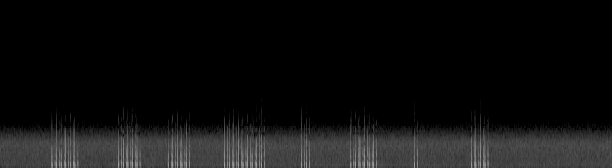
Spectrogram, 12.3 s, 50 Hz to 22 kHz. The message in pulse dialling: 6 5 5 9 2 6 1 4

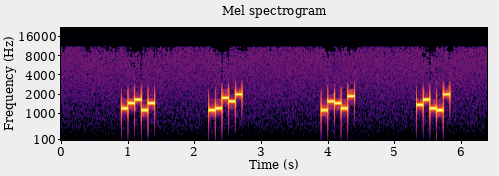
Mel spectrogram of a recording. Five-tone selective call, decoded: 25715 12860 16529 47210

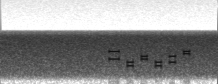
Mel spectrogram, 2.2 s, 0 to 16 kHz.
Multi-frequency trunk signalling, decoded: KP 1615 ST

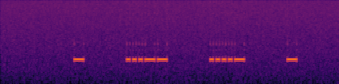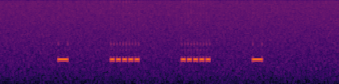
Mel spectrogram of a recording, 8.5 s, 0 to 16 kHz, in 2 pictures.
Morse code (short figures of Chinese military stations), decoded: 0340 0550

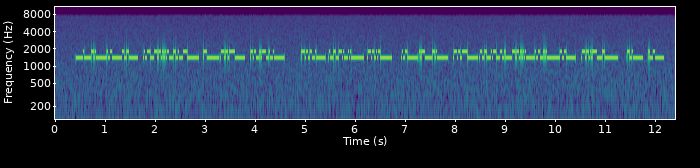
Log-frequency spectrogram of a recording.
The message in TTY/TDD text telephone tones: GWIA SPOM TLEQ CUHX BWZG TIZP YWXI EVPU

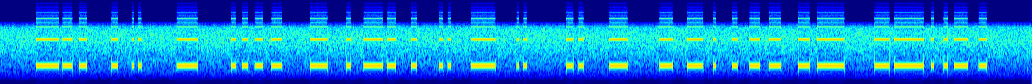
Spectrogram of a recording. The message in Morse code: none

